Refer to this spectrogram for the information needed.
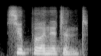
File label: "supernatant", Indian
